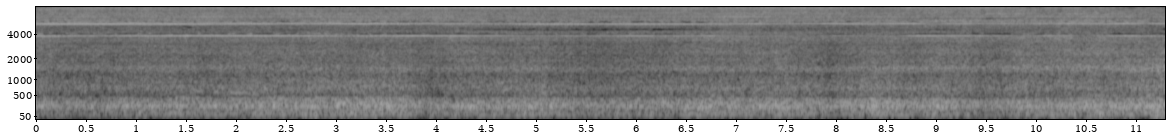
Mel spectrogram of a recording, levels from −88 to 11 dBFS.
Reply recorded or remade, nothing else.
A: recorded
